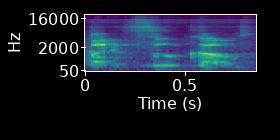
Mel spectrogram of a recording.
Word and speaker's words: Buttafuoco: Matthew, I think you mispronounced that guy's name a few times. What? It's Joey Buttafuoco. No, it isn't, Matthew. It's Buttafuoco.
